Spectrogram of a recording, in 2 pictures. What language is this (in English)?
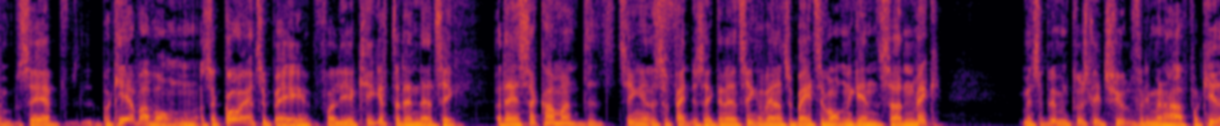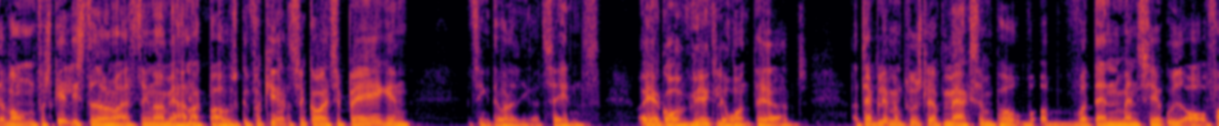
Danish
